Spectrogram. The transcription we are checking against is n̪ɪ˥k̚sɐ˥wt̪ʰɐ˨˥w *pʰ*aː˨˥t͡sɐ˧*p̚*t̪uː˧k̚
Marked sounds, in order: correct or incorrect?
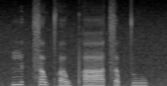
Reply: correct, correct

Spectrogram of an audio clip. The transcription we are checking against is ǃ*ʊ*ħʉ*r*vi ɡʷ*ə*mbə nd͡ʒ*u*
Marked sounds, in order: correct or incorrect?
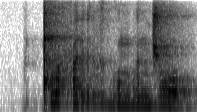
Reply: incorrect, correct, correct, incorrect

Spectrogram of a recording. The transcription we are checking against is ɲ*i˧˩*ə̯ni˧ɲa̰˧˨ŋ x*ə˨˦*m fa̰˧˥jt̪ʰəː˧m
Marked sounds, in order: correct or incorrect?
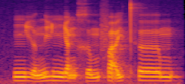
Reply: correct, correct

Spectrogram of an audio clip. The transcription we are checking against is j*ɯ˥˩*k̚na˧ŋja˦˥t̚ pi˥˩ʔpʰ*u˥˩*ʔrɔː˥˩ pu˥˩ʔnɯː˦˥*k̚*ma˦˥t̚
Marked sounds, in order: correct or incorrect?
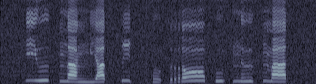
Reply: incorrect, incorrect, correct

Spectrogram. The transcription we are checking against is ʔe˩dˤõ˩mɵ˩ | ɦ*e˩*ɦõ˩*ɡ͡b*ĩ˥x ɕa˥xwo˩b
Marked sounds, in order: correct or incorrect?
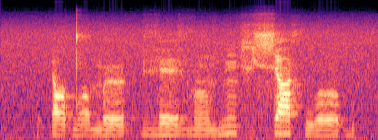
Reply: correct, incorrect

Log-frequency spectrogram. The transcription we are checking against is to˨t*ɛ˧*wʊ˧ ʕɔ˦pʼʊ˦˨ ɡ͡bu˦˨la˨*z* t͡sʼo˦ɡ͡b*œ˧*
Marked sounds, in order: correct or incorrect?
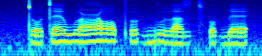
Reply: correct, correct, incorrect

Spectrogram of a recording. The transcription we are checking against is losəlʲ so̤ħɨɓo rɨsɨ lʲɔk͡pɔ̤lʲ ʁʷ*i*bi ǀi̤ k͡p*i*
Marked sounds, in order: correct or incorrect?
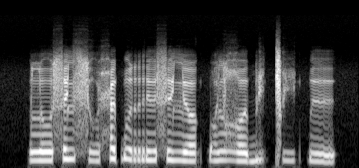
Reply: incorrect, incorrect

